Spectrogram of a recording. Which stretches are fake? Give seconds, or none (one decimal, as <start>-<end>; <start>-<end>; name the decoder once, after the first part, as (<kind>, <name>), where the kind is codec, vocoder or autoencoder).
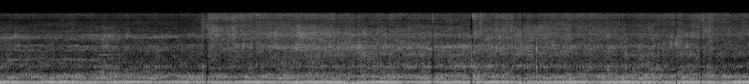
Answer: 0.0-7.5 (codec, SNAC)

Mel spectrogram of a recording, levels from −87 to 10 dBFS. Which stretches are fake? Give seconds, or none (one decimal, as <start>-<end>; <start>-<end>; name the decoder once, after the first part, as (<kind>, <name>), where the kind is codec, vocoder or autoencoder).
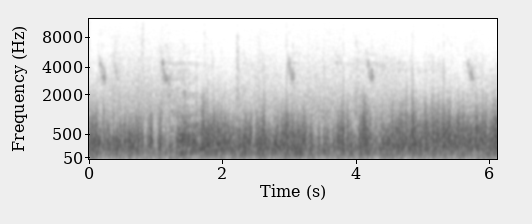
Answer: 1.2-1.7 (codec, SNAC)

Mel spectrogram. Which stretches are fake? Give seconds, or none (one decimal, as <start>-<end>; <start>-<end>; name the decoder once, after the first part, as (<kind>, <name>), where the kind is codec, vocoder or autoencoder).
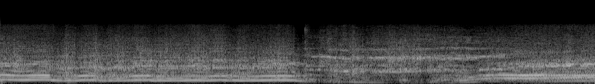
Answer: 0.0-5.3 (codec, SNAC)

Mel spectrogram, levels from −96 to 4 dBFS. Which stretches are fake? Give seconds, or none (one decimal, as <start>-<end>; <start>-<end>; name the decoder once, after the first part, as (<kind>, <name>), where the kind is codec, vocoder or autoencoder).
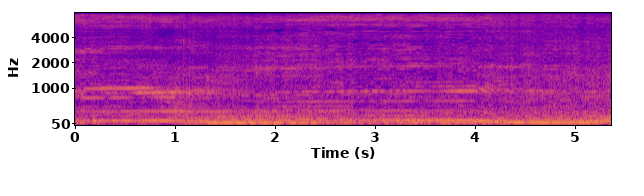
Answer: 0.0-1.8 (codec, SNAC); 4.2-4.7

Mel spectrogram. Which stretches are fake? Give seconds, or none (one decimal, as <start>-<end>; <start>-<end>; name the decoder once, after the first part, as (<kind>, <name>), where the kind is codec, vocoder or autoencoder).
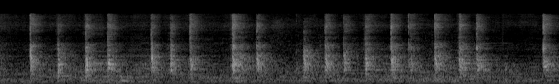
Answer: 0.0-2.4 (codec, SNAC); 3.4-4.1; 4.6-5.6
